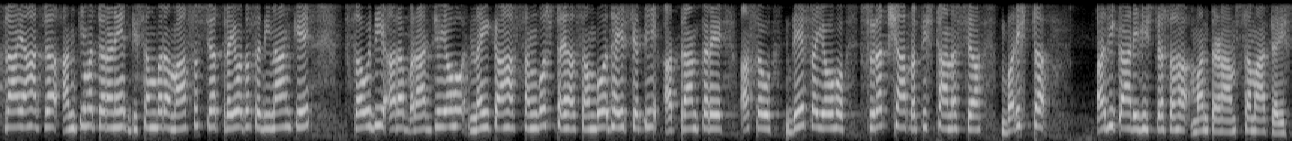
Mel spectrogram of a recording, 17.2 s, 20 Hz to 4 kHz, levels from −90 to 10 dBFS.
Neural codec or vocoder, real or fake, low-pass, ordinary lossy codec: autoencoder, 48 kHz, 32 numbers a frame, DAC-VAE, trained on Japanese speech; fake; 3.6 kHz; none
